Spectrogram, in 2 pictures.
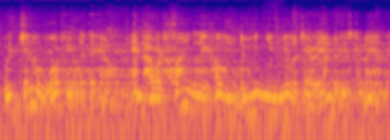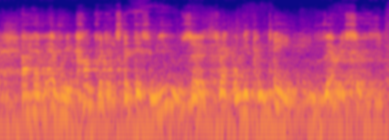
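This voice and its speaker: A man's voice: mid-range voice, animated, moderate pace, close to an everyday voice. A man playing an imperious, self-assured emperor giving a grand, formal political speech in a video game. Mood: grand, confident. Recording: echoing public address, loud crowd.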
